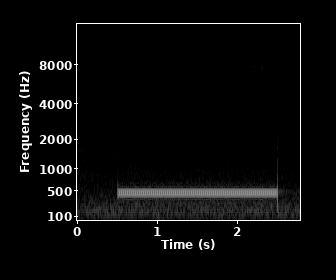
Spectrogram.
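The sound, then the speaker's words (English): A steady telephone dial tone hums loudly for about two seconds as a call is placed, then cuts off abruptly, with faint background hiss around it and no one speaking. “Um, but uh, I'm going to call the next person, but at the same time next week.”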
